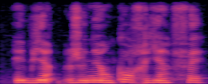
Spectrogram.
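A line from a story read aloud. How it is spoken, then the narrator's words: Plain. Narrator (French): répondit-il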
